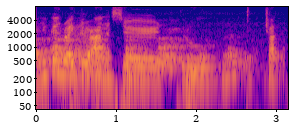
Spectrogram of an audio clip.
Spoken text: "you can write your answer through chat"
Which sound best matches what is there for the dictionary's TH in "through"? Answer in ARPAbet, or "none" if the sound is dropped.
T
